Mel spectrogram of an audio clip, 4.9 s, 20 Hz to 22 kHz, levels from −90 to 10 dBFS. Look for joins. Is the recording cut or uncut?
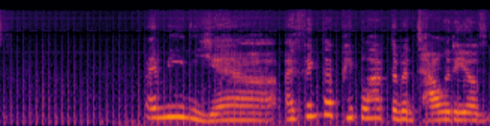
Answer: uncut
